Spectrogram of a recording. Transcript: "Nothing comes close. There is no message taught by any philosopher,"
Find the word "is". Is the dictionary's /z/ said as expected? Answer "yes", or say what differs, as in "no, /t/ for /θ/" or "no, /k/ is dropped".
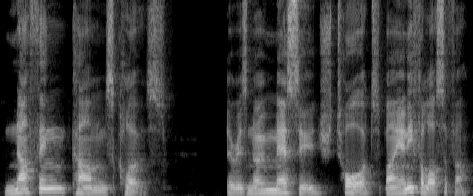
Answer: yes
